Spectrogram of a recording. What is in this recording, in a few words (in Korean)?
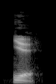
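"yes", Korean; taunt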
